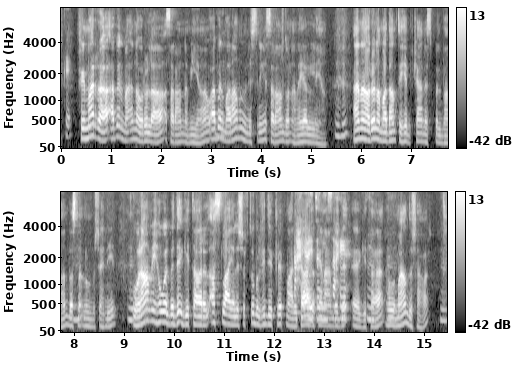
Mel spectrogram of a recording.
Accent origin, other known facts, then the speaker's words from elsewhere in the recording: Lebanon; يعني إذا أنا باكل كلبناني باكل بالشوكة والسكينة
